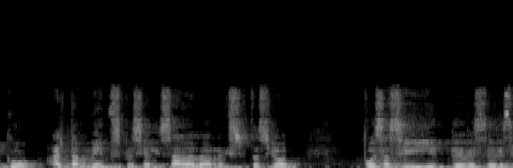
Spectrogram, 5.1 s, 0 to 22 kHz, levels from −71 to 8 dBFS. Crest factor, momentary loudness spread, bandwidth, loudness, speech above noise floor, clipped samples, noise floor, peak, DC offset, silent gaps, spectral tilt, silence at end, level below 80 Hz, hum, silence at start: 18 dB; 6 LU; 11 kHz; -21 LUFS; 30 dB; under 0.1%; -51 dBFS; -4 dBFS; under 0.1%; none; -5.5 dB/octave; 0 s; -64 dBFS; none; 0 s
